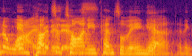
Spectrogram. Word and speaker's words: Punxsutawney: Okay, I don't know why, in but it Punxsutawney, is.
